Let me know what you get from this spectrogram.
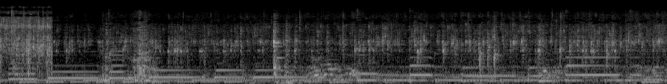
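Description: Breaded cutlets sizzling in hot oil in a skillet, the sizzle cutting off abruptly about half a second in. After that, soft background music with a fainter hiss and a few light clicks of metal tongs against a glass dish and plate.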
